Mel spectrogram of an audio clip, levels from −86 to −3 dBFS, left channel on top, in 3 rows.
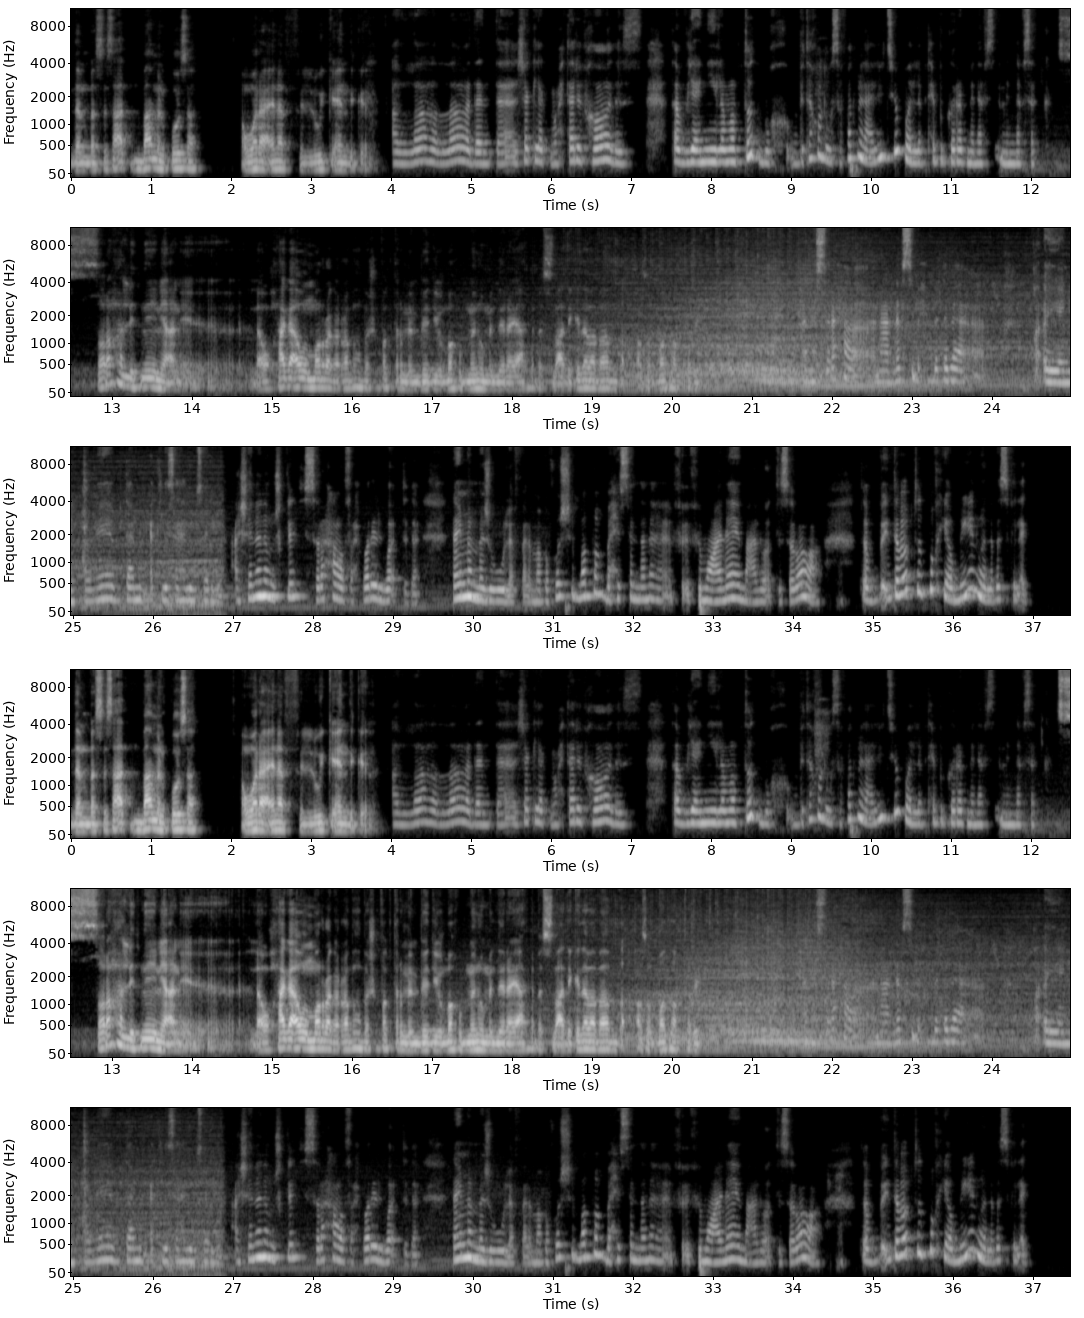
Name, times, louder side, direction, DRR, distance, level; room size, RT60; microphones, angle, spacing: voice 1, 0.0-1.6 2.1-3.8 12.4-20.4, right 7 dB, 65° right, 0.3 m, -28 dB
voice 2, 4.0-12.1 21.2-36.9, left 3 dB, 25° left, 0.4 m, -34 dB
sound 1, 11.6-31.0, right 1 dB, 20° right, 1.1 m, -42 dB
sound 2, 20.8-26.9, left 1 dB, 5° right, 1.3 m, -44 dB
6.1 x 2.1 x 3.2 m
head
